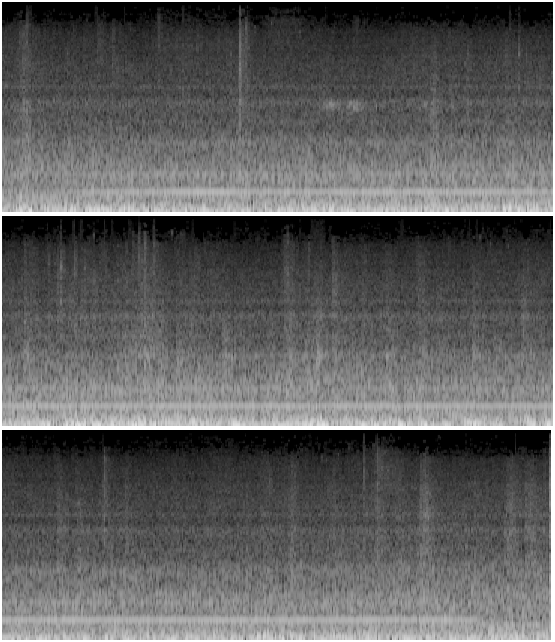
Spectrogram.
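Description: An electric motor whines at a steady pitch, then stops.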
